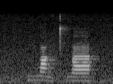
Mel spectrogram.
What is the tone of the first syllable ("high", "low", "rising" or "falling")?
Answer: falling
